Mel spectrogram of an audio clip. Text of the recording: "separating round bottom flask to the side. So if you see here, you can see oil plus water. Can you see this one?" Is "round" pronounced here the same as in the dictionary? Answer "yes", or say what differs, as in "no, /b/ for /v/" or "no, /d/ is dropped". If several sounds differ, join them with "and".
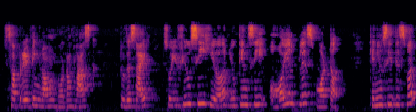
no, /l/ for /ɹ/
